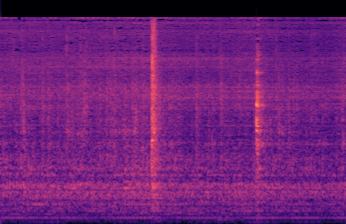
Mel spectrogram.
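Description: Steady hum of a workshop motor, with two sharp metal knocks, about two seconds in and again near four seconds, as steel parts are handled on a drill press's steel table.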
